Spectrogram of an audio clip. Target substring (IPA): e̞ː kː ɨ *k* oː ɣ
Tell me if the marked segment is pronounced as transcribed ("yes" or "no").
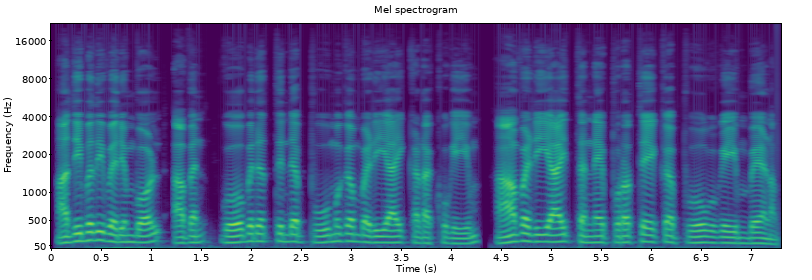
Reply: no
